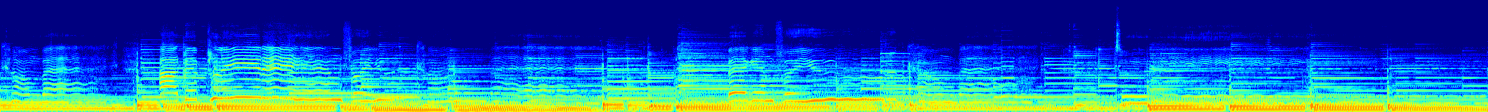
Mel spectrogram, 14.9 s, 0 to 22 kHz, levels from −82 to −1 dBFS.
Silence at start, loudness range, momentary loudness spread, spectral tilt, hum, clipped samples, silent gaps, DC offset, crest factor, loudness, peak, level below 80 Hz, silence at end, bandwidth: 0 s; 3 LU; 7 LU; -8.5 dB/octave; none; under 0.1%; none; under 0.1%; 14 dB; -26 LUFS; -10 dBFS; -30 dBFS; 0 s; 8.8 kHz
